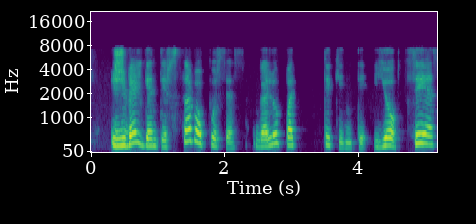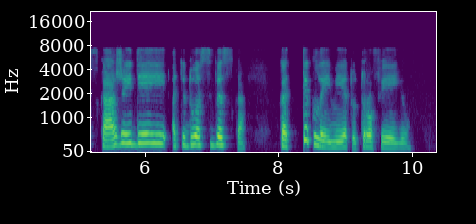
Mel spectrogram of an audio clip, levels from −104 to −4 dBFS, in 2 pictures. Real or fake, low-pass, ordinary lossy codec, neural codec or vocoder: real; 7.2 kHz; Opus, 32 kbps; none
